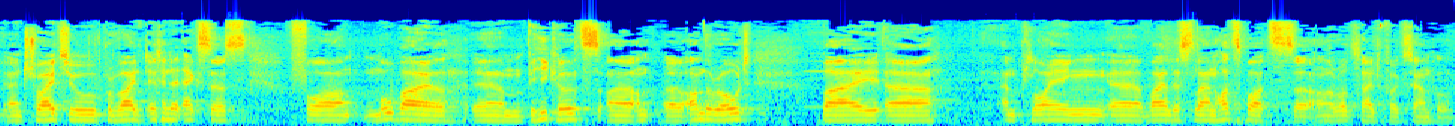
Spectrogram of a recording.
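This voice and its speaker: A man with a croaky, hoarse voice from a flu, giving a technical conference presentation with many pauses and fillers. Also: medium pitch, a little hiss or hum. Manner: halting, many ums and uhs. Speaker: conference speaker.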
